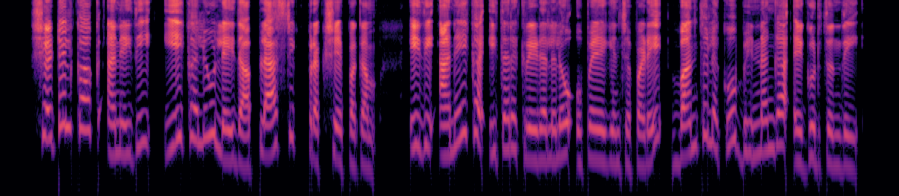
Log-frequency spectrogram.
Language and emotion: Telugu, neutral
